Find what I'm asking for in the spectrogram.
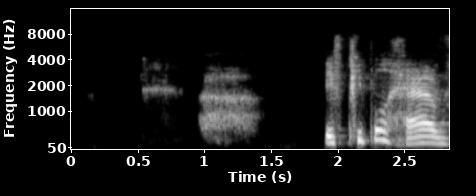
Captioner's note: huffing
